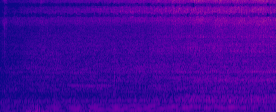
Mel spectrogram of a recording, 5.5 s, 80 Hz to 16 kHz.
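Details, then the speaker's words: 2008 Honda CR-V petrol engine after catalytic converter replacement and clearing code P0420, idling smoothly with steady low hum, no exhaust leak puffing or rattles. "And she sounds beautiful. No exhaust leak."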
